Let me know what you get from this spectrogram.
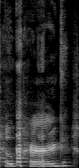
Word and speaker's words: OPERG: Yeah, so usually I describe it as like purr like a cat, the in-between, OPERG.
